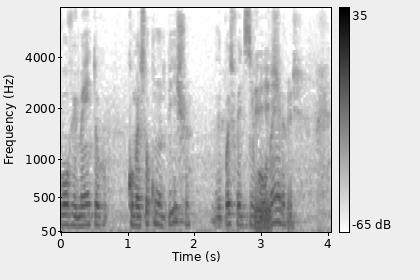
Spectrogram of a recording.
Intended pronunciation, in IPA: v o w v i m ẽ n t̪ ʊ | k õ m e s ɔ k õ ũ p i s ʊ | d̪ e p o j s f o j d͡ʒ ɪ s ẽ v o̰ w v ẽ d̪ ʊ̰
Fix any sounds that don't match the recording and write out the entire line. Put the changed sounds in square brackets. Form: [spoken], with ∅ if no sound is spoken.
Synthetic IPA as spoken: v o w v i m ẽ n t̪ ʊ | k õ m e s [o] k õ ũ p i [ʃ] ʊ | d̪ e p o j s f o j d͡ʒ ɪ [z] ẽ v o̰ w v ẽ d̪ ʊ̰

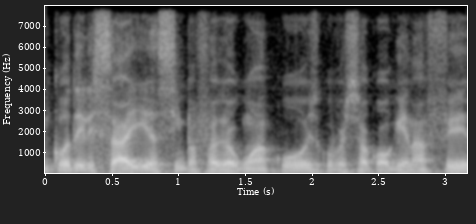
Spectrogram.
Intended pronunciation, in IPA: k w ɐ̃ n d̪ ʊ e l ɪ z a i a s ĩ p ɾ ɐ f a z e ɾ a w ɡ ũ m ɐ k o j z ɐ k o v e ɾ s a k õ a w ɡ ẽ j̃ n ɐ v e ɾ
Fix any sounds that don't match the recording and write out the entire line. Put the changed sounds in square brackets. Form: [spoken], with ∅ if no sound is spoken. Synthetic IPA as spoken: k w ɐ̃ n d̪ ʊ e l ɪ [s] a i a s ĩ p ɾ ɐ f a z e ɾ a w ɡ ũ m ɐ k o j z ɐ k [õ] v e ɾ s a k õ a w ɡ ẽ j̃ n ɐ [f] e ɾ

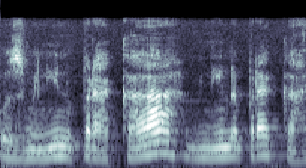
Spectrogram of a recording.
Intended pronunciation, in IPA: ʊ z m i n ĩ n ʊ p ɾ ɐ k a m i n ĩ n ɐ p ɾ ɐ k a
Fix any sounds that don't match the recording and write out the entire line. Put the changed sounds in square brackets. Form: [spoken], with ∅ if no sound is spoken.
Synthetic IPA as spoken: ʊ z m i n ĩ n ʊ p ɾ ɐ k a m i n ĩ n ɐ p ɾ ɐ k a

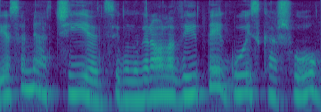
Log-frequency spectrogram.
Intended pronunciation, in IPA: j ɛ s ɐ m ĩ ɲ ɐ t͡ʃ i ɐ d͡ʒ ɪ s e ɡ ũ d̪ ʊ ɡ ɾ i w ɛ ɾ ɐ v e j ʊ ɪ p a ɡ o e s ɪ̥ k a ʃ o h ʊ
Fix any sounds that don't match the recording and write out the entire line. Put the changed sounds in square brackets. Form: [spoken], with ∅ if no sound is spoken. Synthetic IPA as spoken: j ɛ s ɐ m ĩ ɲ ɐ t͡ʃ i ɐ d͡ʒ ɪ s e ɡ ũ d̪ ʊ ɡ ɾ [a] w ɛ [l] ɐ v e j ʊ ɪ p [e] ɡ o e s ɪ̥ k a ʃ o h ʊ

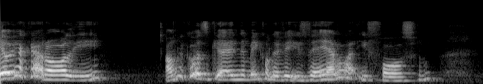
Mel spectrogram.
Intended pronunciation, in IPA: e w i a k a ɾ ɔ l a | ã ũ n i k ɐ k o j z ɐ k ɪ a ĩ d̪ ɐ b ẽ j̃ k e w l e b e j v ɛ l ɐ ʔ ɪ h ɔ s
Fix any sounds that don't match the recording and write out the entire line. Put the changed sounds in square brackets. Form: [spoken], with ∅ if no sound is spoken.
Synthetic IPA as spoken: e w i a k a ɾ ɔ l [i] | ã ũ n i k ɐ k o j z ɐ k ɪ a ĩ d̪ ɐ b ẽ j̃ k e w l e [v] e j v ɛ l ɐ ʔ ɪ [f] ɔ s

